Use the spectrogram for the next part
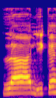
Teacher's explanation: अब ये क्या है, ज़ा पे मद्दे इसलिए बिल अलिफ का कायम मुकाम है, इसको एक अलिफ या दो हरकत के बराबर खींचेंगे और ज़ाल नरमी के साथ पढ़ेंगे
